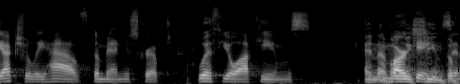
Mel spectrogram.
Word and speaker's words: Joachim: And then my violinist said, let me show you Brahms' violin concerto with, it was his name, Joachim, how do you pronounce? Joachim.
